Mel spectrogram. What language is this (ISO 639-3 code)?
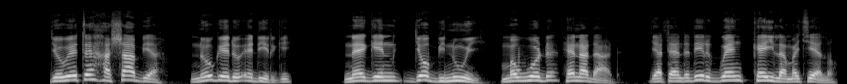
luo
